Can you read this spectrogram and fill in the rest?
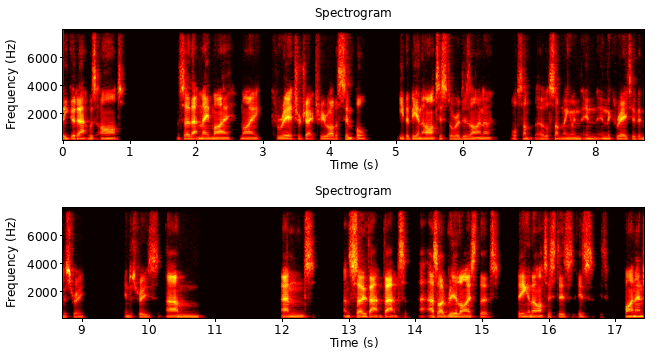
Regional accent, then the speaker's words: London, United Kingdom; I've grown up in London. I've been a Londoner all of my life

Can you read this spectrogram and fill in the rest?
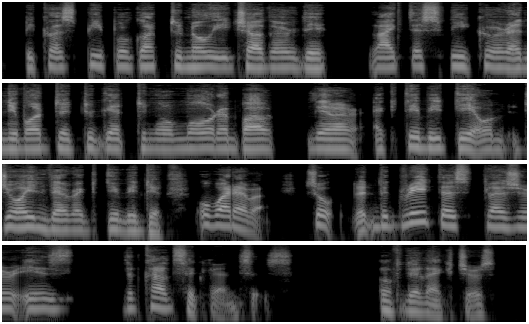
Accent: Budapest, Hungary; moved away; I was born in Budapest

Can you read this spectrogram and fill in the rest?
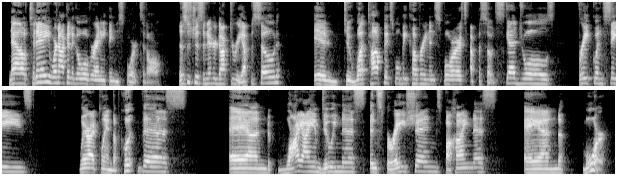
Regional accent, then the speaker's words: Omaha, Nebraska, United States; I'm from Omaha

